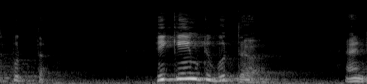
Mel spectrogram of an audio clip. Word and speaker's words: Putta: Putra, and in this pronounced as Putta.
